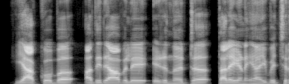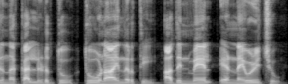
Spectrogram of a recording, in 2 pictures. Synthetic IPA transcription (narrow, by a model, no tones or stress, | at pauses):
jaːkːo̞ːbɨɐd̪iɾaːʋile̞ːɻunːɐːtːɨt̪ɐlɐjɐɳɐjaːjiʋe̞t͡ɕːiɾunːɐkɐlːe̞ɽut̪ːut̪uːɳaːjinirt̪ːiɐðinme̞ːle̞ɳːɐjoɻit͡ɕːu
